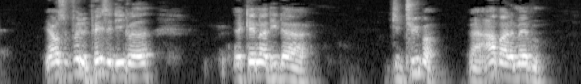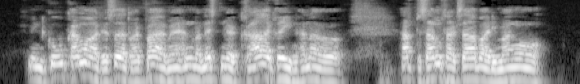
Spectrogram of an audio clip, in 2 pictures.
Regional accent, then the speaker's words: Skive, Central Denmark Region, Denmark; jeg er oppe fra Skive

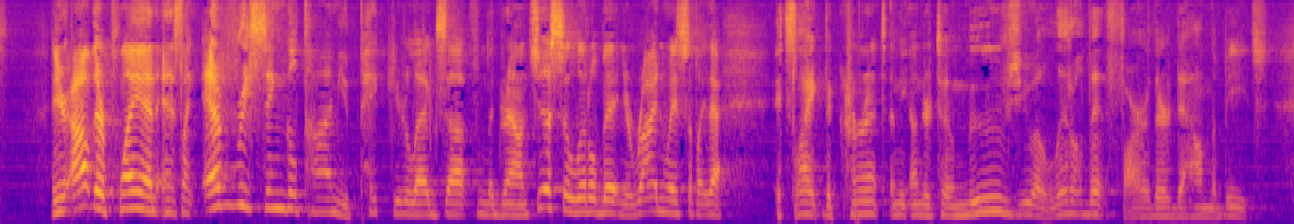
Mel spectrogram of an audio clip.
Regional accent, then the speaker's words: North Carolina, United States; I grew up in North Carolina, a couple hours from the beach.

